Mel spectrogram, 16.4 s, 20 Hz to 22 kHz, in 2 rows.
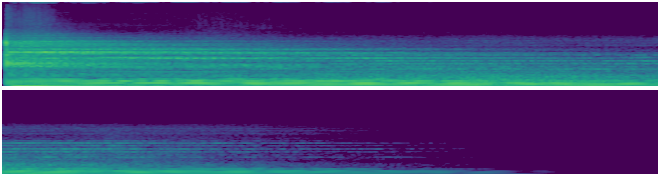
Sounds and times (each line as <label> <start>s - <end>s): Horror Sting 0.0s - 10.5s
